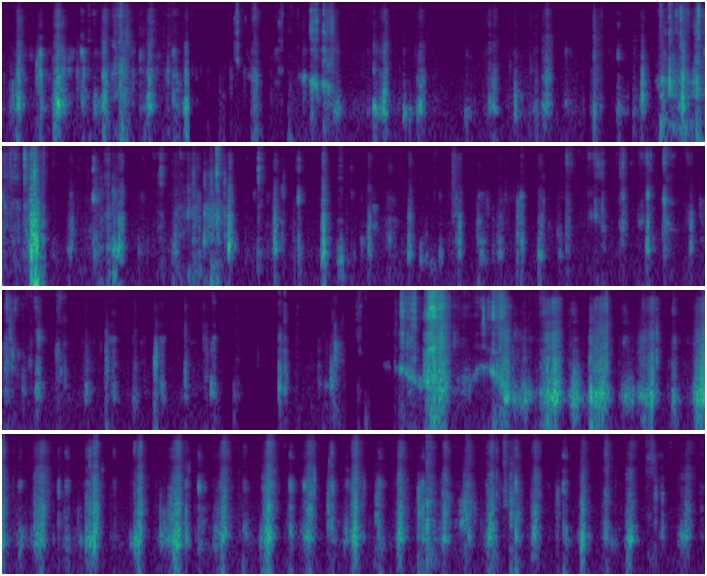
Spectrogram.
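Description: Crunching and chewing of crispy-coated boneless fried chicken. A few loud crunching bites stand out, the loudest past the middle, between stretches of quicker, softer chewing crunches.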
